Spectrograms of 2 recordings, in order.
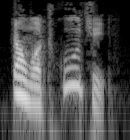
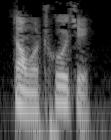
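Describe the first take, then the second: First: High, loud order to be let out; loud demand. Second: Cold, controlled demand; icy. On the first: Harry demands release from the office, high and loud. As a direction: demand it forcefully, pitched high. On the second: Harry demands release, icy and as calm as the headmaster. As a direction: say it icily, without raising the voice. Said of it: "语气冷冰冰的". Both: A narrator's reading.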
